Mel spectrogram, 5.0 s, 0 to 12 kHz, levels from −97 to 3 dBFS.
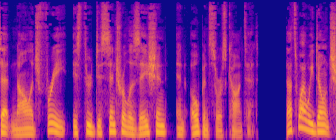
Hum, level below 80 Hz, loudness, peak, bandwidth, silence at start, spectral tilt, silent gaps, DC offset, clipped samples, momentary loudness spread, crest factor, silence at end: none; -50 dBFS; -21 LUFS; -4 dBFS; 12 kHz; 0 s; -6 dB/octave; 3.98-4.19 s; under 0.1%; under 0.1%; 10 LU; 16 dB; 0 s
